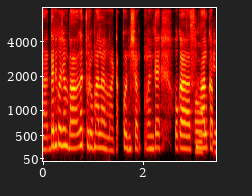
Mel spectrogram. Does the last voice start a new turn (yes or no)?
no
